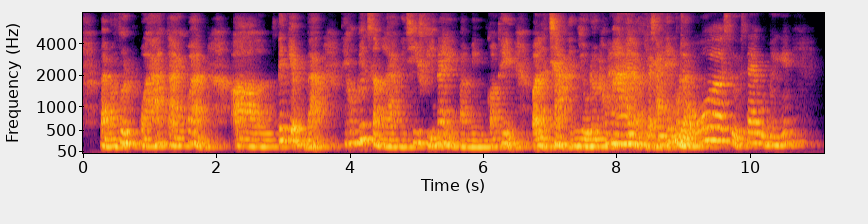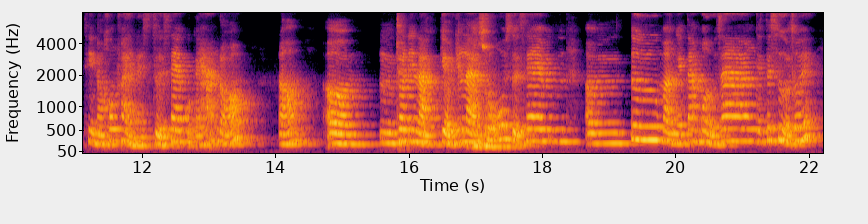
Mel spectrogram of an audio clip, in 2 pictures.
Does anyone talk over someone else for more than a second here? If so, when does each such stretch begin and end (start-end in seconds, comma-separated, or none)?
7.9-9.1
